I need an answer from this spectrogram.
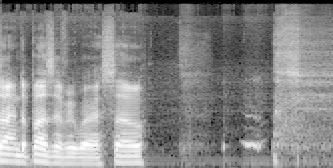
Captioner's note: sobbing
